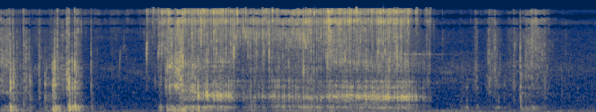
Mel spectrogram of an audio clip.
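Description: Water pouring out in a rush for about three seconds, starting about two seconds in, after a few knocks in the first second.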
